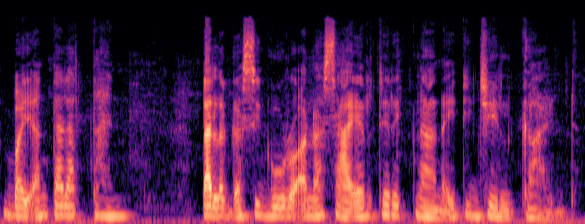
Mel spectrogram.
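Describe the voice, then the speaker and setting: A woman's voice: low voice, normal speed, breathy edge. A woman playing a lady's female companion in an Ilocano radio drama. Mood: concerned. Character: older-sister-like female companion of the young lady.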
